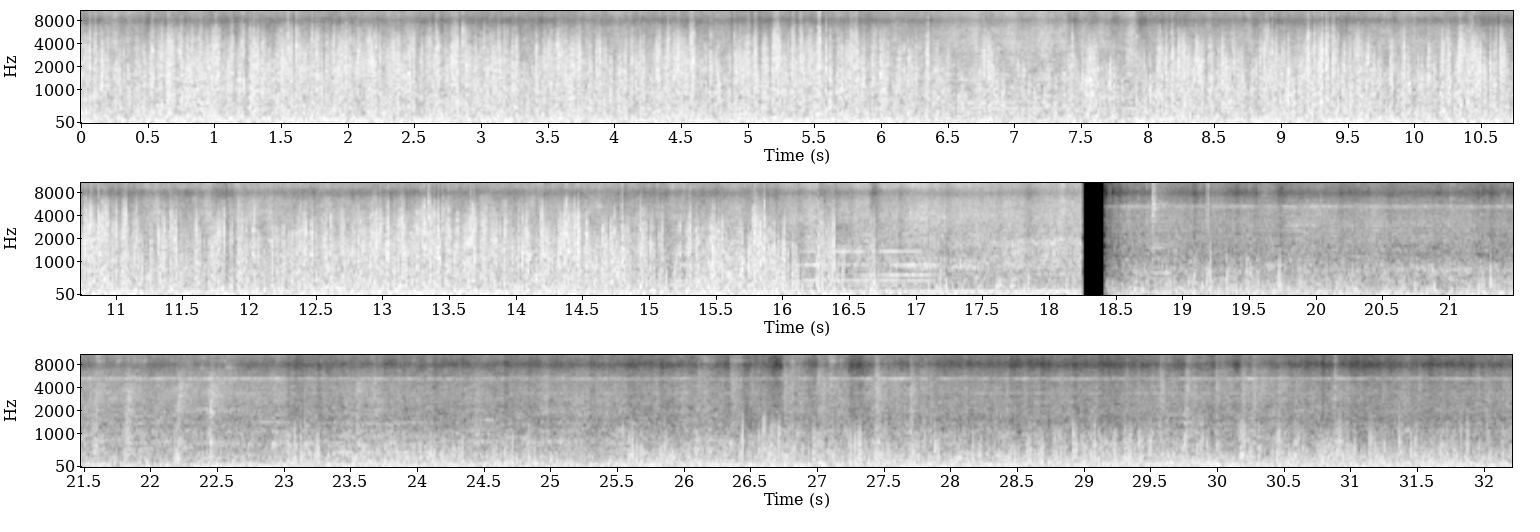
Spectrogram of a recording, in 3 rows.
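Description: Train running on the track, heard from the open door or window with wind on the microphone and the wheels clattering over the rails. A horn sounds for a second or two near 16 s. About 18 s in the sound cuts off abruptly, then the train noise carries on, somewhat quieter.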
